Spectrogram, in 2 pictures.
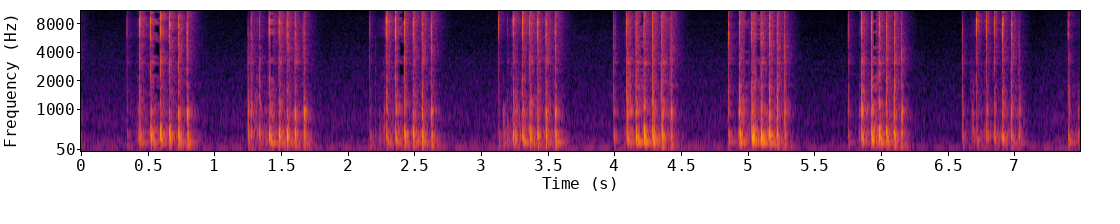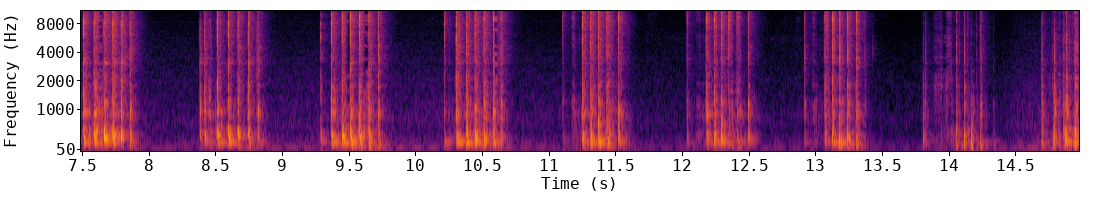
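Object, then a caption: Plastic studded sheet. Fingers and nails tap across the studs of a gray plastic studded sheet. Short bursts of quick, dry, bright clicking come about once a second, each with a low-mid body and a fast fade between bursts.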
